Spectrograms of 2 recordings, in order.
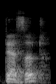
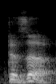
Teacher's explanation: one of them has the stress on the first syllable desert and the other has the stress on the second syllable desert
